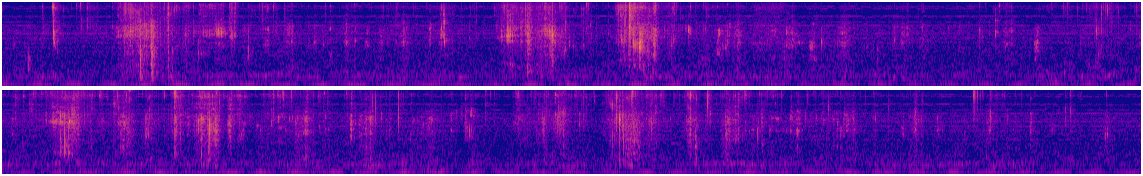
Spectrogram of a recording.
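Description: Chewing and biting boiled corn on the cob, with short crisp crunches every few seconds. A faint steady hum runs underneath.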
